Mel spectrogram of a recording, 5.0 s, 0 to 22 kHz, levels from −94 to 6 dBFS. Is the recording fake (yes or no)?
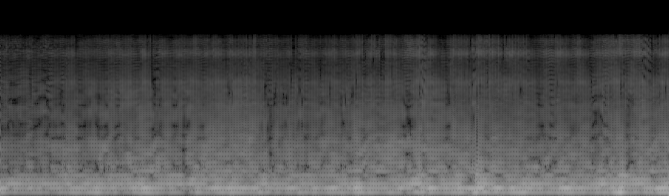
yes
